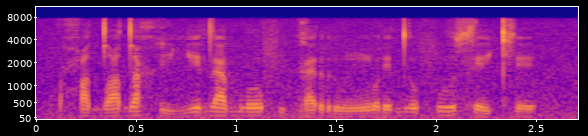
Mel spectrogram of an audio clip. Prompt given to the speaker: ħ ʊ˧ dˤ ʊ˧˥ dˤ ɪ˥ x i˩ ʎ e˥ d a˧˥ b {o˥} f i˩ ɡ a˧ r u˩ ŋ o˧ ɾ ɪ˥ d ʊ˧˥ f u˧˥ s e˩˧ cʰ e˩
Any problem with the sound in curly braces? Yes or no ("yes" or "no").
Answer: yes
